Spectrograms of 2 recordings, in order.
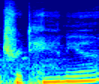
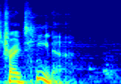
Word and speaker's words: Tritina: Do you pronounce it Tritania or Tritina? It's Tritina.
